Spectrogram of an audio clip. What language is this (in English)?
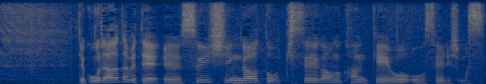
Japanese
